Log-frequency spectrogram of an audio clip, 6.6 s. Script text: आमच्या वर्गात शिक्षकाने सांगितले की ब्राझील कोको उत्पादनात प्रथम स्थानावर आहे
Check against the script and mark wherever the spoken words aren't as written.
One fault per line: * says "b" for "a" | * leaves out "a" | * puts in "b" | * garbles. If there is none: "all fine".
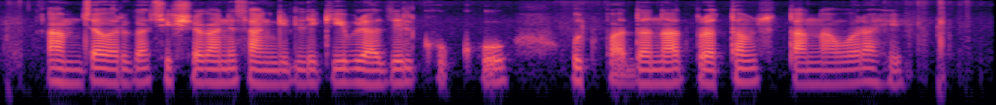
all fine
